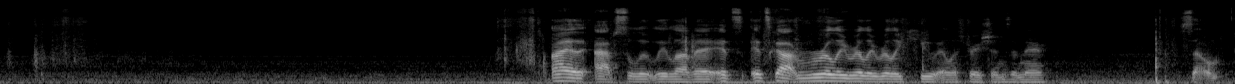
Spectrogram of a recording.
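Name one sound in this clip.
Book pages rustle and turn.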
